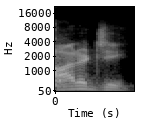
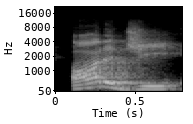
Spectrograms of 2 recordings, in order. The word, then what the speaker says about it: Audigy: Is that how you say it? Audigy. That's correct. Audigy.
